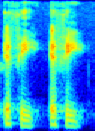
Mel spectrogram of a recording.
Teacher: He is not a stressed word. So sometimes you don't hear the H. You hear ify.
